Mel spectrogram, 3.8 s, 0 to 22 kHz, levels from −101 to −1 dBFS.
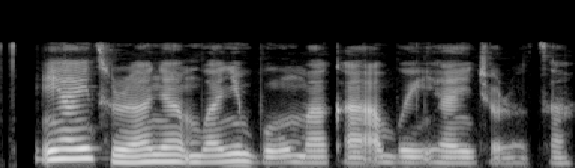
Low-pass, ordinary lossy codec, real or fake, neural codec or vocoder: none; none; real; none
